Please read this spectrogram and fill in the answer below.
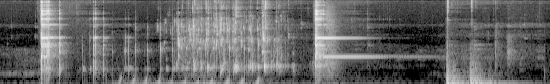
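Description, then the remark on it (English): A sharp clink, then a few seconds of glugging as a neat spirit is poured into a clean Glencairn whiskey nosing glass with rising pitch, followed by a ringing glass chime and a final knock, clear. “I'm using a clean Glencairn glass for that purpose. It's a whiskey nosing glass, ideal for seeing the spirit, nosing the spirit, and of course, tasting the spirit.”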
